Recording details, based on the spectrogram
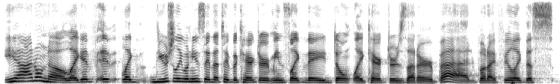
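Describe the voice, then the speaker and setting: Woman, podcast guest, medium pitch, informal chat, tentative phrasing, conversational. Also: fairly even intonation, a little fast, hardly any pauses, a bit bright. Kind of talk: casual chat.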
